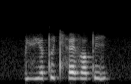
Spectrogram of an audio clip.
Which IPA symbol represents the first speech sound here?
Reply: vʲ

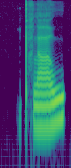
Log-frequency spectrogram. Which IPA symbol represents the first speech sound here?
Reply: pʰ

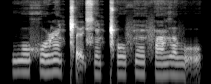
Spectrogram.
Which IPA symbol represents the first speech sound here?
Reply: w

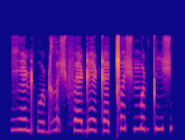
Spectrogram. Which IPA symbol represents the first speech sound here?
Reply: ɣ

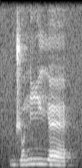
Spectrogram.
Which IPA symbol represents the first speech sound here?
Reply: d͡ʒ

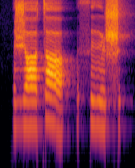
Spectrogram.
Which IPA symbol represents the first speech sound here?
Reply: ʒ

